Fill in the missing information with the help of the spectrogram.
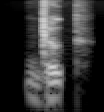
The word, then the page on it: goop: British English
